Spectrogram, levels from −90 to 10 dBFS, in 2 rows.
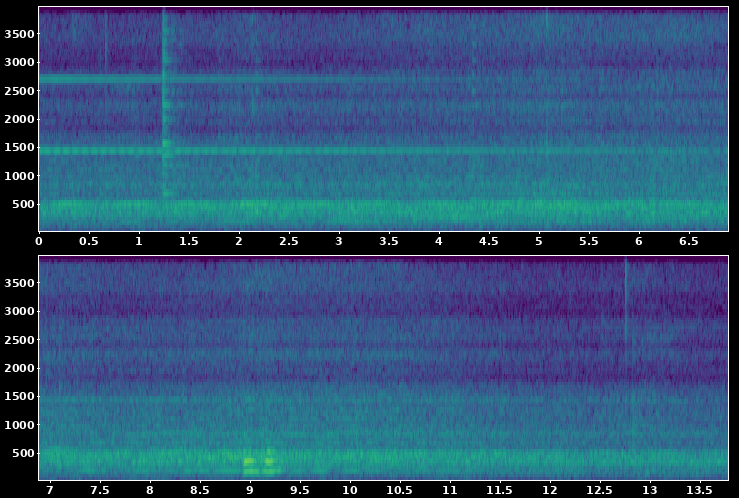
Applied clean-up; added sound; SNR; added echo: none; Musical instrument; 9 dB; reverberation time 0.2 s.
